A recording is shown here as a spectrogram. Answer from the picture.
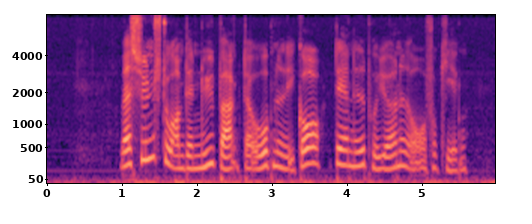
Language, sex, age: Danish, female, 66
